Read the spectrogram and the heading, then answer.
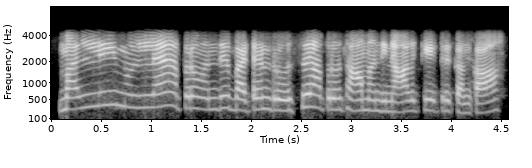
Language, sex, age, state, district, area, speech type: Tamil, female, 18-30, Tamil Nadu, Vellore, urban, conversation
